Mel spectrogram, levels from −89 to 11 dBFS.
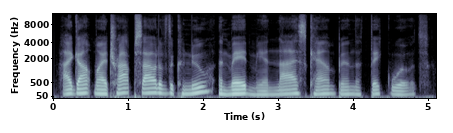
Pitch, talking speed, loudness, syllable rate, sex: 120 Hz, 210 wpm, -18 LUFS, 4.0 syllables/s, male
